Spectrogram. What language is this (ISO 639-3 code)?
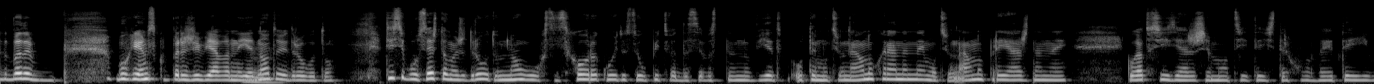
bul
